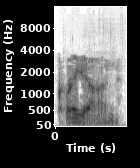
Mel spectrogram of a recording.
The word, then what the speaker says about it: crayon: privilege in christina's defense the word is pronounced crayon just like proton tampon or neon what's up jack yes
